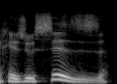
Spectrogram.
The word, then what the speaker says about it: Jesus's: It's a question of pronunciation, because what's happening here is we're saying essentially Jesus is book with an extra syllable. We don't say Jesus book. We say Jesus's book.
